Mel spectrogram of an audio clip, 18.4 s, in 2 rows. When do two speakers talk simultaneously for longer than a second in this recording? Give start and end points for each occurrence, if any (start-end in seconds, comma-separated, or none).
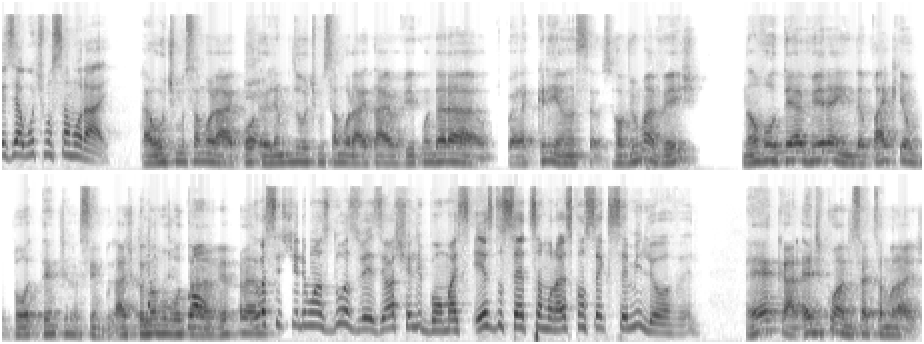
10.5-11.9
